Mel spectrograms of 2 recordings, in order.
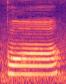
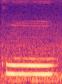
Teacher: कौफ को एक अलिफ़नी 3 हरकत के बराबर खींच के पढ़ेंगे। कौफ हुर्फ़ मुस्तआलिया है, लिहाज़ा इसकी आवाज़ हलक से मोटी अदा होएगी। कौफ के नीचे खड़ी ज़ेर है, खड़ी ज़ेर को एक अलिफ़नी 2 हरकत के बराबर खींच के पढ़ेंगे और खड़ी ज़ेर को नीचे गिराते हुए अदा करके पढ़ेंगे।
